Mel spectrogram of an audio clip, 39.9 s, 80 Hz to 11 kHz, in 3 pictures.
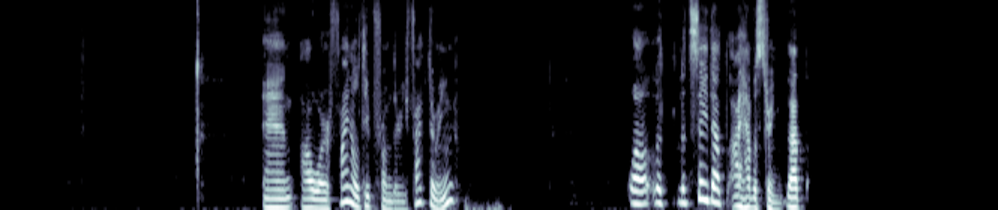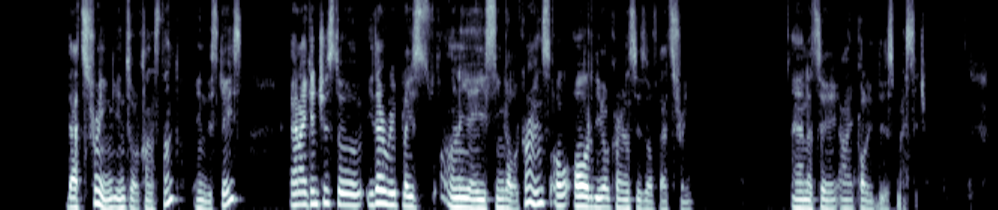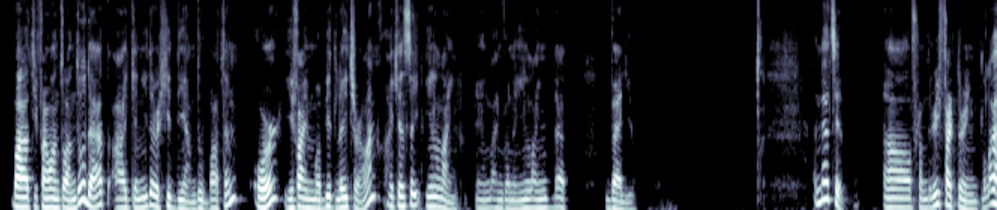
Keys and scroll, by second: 3.6 alt+Home, 3.8 Left, 4.4 Return, 9.8 ctrl+alt+shift+t, 15.8 ctrl+alt+c, 29.9 ctrl+alt+shift+t, 32.2 ctrl+alt+n, 37.7 alt+Home, 38.3 Left, 39.0 Return.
